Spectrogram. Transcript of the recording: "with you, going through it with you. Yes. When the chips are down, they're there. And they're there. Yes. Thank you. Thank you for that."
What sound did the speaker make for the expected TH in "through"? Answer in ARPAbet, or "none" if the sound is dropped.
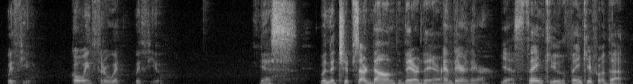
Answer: TH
